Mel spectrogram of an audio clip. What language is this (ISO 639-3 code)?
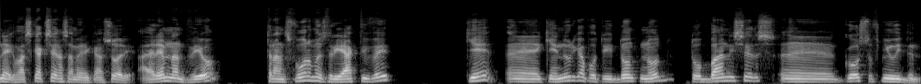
ell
